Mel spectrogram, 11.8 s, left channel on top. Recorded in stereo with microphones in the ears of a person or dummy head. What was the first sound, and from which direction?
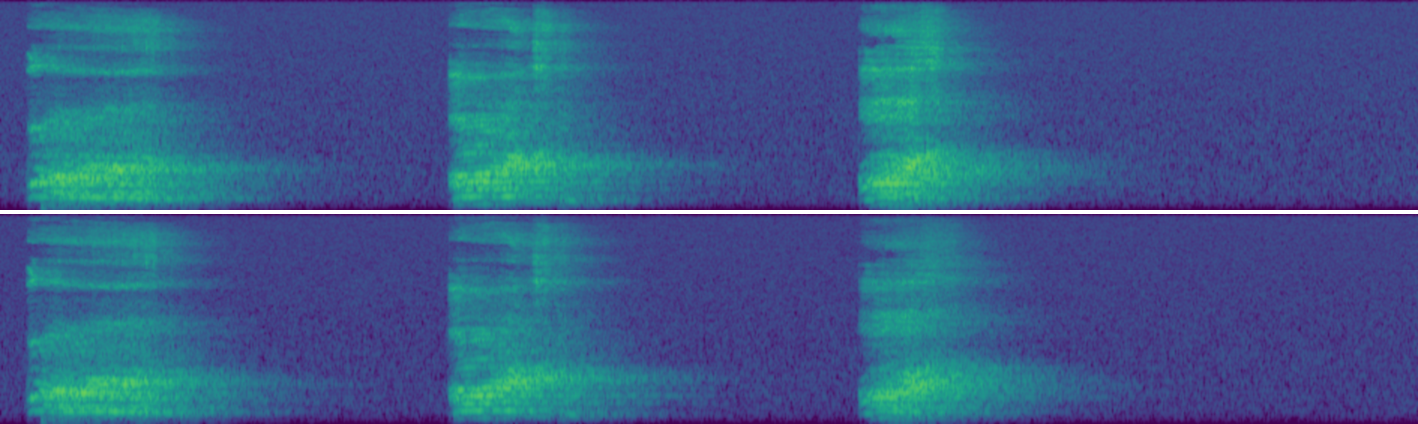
A scream, 10° right (ahead or behind).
